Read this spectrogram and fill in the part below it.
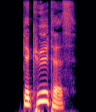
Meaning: strong/mixed nominative/accusative neuter singular of gekühlt
- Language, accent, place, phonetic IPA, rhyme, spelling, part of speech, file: German, Germany, Berlin, [ɡəˈkyːltəs], -yːltəs, gekühltes, adjective, De-gekühltes.ogg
